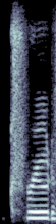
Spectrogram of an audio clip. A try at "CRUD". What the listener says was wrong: The E is silent.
